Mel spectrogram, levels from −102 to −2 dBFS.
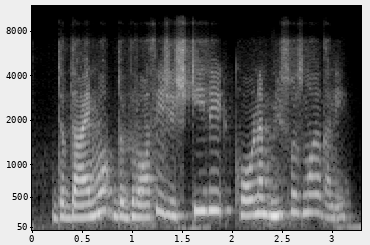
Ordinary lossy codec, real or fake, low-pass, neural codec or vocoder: Opus, 24 kbps; fake; 7.2 kHz; codec, 16 kHz, 0.5 kbps, X-Codec, HuBERT features, trained on balanced general audio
